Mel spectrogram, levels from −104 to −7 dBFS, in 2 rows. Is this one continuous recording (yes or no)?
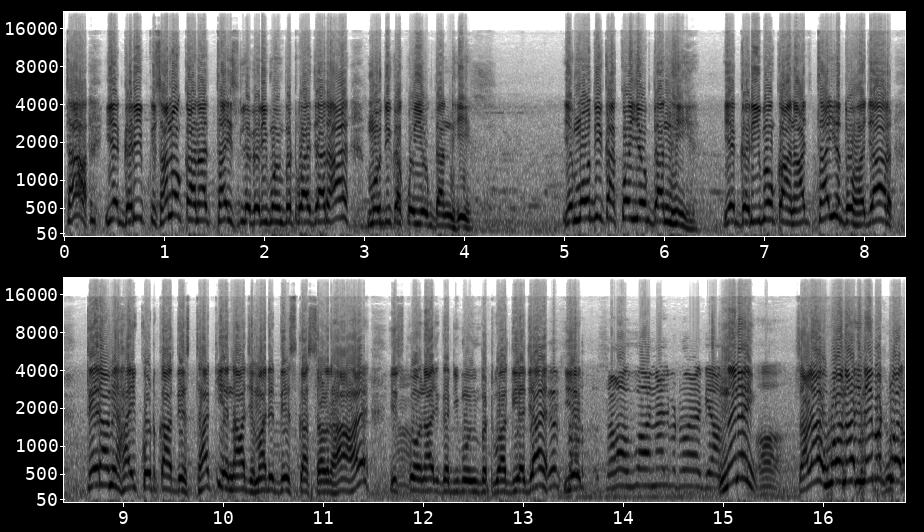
yes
